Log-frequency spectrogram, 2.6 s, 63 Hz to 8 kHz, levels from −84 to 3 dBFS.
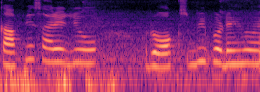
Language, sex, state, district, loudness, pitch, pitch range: Hindi, female, Punjab, Kapurthala, -18 LUFS, 290 Hz, 265-305 Hz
